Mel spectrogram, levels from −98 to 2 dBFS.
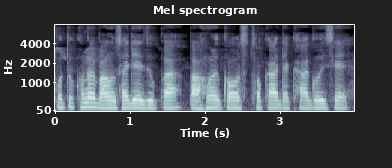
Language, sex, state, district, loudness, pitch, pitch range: Assamese, male, Assam, Sonitpur, -17 LUFS, 135 Hz, 130-140 Hz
